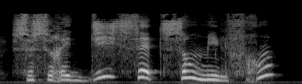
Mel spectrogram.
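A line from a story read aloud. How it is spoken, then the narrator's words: Astonished exclamation. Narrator (French): s'écria Fraisier stupéfait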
